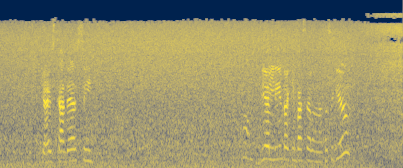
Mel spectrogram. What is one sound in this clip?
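A woman talks with animation close to the microphone.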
